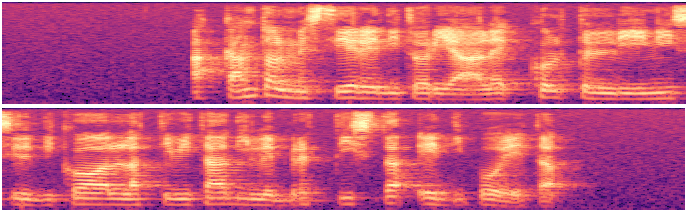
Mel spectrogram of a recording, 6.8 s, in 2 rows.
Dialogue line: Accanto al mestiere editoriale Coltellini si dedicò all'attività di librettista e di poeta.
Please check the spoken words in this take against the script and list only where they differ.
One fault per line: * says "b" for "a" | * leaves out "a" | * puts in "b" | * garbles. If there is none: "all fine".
all fine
